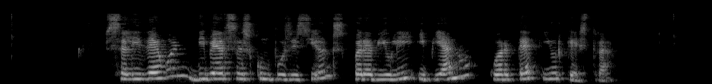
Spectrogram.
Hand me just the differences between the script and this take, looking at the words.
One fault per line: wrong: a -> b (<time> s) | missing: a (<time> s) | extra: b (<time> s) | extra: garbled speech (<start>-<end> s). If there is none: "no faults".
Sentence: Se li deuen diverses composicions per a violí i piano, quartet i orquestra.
no faults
